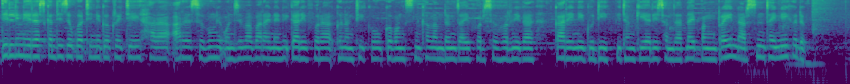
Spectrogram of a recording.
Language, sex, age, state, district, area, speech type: Bodo, female, 18-30, Assam, Kokrajhar, rural, read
